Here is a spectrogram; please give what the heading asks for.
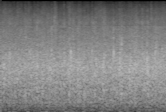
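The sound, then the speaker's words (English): Audience applause at an orchestral concert, a dense, steady wash of many hands clapping at an even level throughout, with no voices over it. “And applause now for Andrew Haviland leading the John Wilson Orchestra tonight.”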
